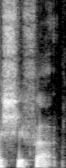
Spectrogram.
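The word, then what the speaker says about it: Al-Shifa: bombing of a hospital it's called a shifa in English you say aifa because you cannot pronounce it correctly so if we search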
